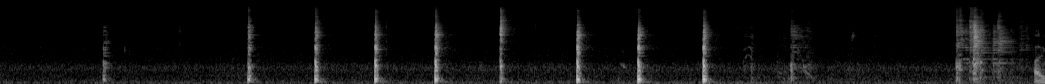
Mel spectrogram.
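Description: A long rod driven down into a clay stove pipe, striking it about ten times at a steady pace of roughly one and a half blows a second, with the last two blows fainter. The blows are attempts to break the clay pipe out of the brick stove.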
